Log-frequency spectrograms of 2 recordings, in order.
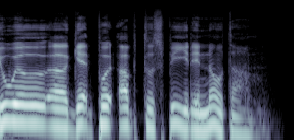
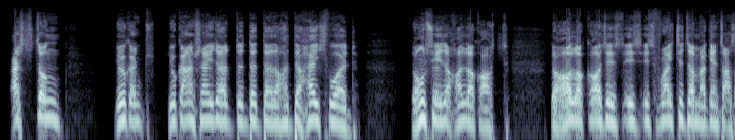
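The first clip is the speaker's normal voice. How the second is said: put-on German accent slipping into Israeli; mock a German official, accent drifting towards Israeli; attempted German accent, sounding Israeli; 2 semitones higher than usual. Streamer voicing a Nazi banning the word Holocaust, muddled German-Israeli accent. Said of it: "why am I doing an Israeli accent".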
